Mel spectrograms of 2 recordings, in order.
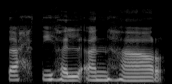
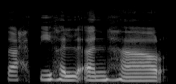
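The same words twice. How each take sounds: The two takes are said the same way.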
